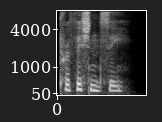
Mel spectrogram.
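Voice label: "proficiency" British English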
